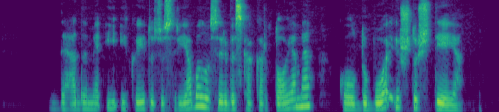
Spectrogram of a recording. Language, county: Lithuanian, Alytus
